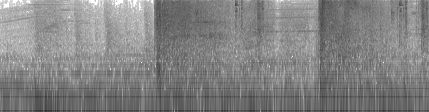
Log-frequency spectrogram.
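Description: Explosions blasting targets in the Batman: Arkham Knight video game, loud, dense booms with two big blasts about three seconds apart over a constant roar of game sound.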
